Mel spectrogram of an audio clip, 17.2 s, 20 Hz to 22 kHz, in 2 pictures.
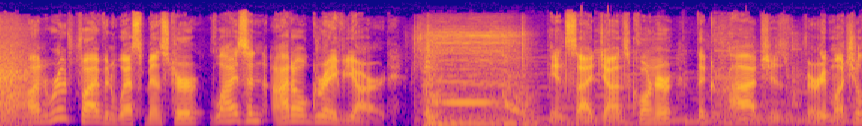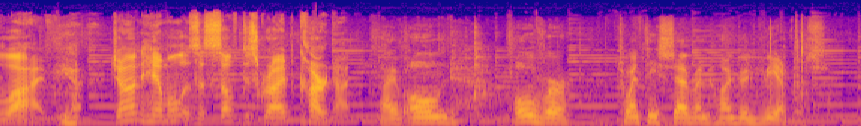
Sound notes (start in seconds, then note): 4.1 hydraulic jack whirring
